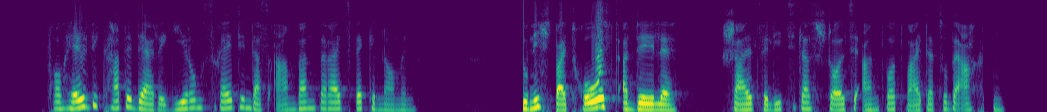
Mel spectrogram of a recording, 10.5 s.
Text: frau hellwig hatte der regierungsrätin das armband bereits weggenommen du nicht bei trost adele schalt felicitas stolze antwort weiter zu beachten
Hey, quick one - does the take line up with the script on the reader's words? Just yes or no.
yes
